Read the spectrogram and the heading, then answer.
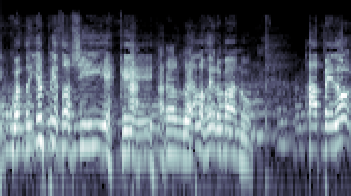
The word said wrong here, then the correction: apelo: No, no lleva tilde. Es apelo. Apelo, no apelo.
